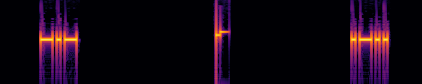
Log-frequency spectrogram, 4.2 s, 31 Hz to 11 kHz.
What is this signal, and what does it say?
Morse code, heard as a keyed tone, about 30 wpm, 700 Hz. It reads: K L
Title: Single Letters - Phonetic Pronunciation 30wpm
